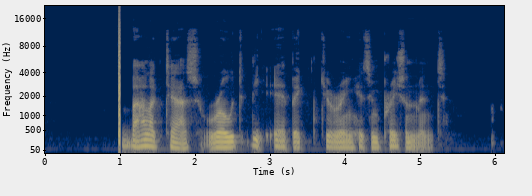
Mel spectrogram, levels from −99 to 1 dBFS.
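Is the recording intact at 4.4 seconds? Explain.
Yes, at 4.4 seconds the speech runs on cleanly with no dropout, click, distortion or other fault.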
